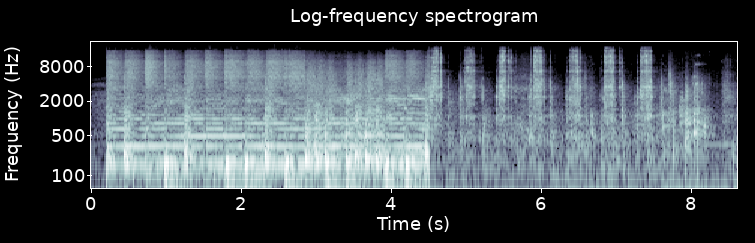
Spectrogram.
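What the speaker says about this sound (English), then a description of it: "So the next step in this adventure is we're going to take the caliper off." A ratchet works on the brake caliper of a 2009 Dodge Cummins 2500: first a loud, continuous buzzing whir of fast clicks, then a slower run of separate, evenly spaced ratcheting clicks, close up with no talk.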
